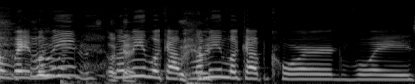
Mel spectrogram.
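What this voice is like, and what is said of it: Usual voice. Nothing is said of it.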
